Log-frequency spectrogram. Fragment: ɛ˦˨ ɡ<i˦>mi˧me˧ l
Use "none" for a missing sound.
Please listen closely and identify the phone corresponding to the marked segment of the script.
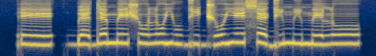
i˨˦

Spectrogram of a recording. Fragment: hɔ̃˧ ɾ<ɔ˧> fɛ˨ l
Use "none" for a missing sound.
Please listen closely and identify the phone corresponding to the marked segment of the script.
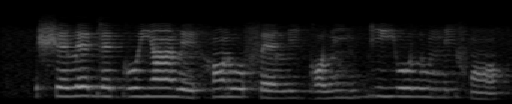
o˧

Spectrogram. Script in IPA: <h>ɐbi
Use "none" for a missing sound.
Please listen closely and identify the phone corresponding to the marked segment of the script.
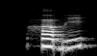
h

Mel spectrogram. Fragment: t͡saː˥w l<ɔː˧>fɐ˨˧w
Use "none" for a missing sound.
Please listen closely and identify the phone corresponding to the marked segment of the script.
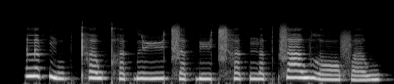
ɔː˨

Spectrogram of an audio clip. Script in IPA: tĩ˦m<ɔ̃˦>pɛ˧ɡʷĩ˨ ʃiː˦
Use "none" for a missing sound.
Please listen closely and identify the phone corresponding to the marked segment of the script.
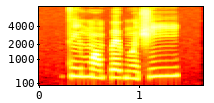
ɔ̃˧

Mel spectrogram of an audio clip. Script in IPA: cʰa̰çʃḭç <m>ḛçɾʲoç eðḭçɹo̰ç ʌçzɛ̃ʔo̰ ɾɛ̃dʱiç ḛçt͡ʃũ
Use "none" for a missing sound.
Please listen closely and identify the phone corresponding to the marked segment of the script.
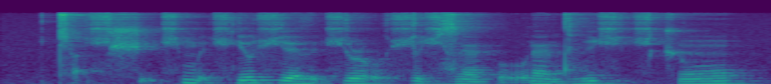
m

